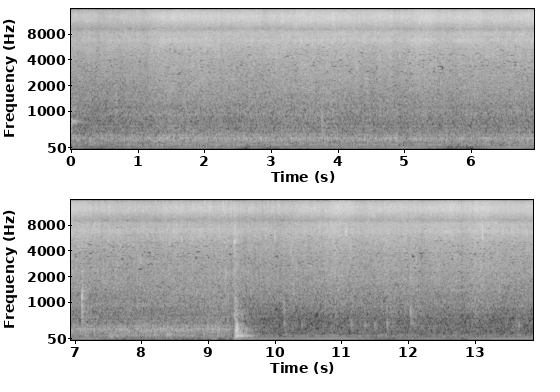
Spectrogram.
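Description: Chopped vegetables sizzling in oil in a non-stick wok while a spatula stirs and scrapes through them. A single sharp knock sounds about two-thirds of the way through.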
